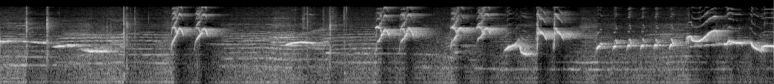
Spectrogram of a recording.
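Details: White-rumped shama singing vigorously as tutor material: sharp high chips and clicks in quick bursts, then a fast stuttering series of short whistled notes and a final rising whistle, over a low steady hum.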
